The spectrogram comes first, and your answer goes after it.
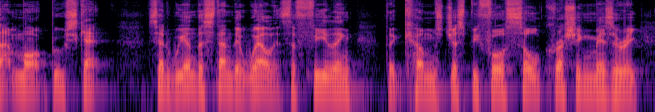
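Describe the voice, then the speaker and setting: The intonation stays fairly even at a moderate pace. The recording is very clean, with a silent background. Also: man. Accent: English. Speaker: football podcast co-host. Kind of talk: casual chat. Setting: studio.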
